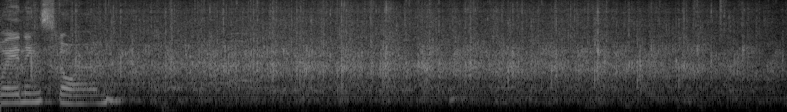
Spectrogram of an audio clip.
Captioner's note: audience applauding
